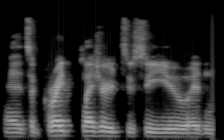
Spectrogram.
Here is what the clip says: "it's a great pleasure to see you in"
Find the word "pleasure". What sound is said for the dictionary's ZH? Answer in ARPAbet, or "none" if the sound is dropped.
ZH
